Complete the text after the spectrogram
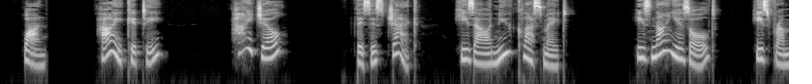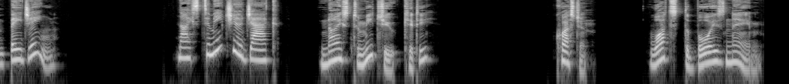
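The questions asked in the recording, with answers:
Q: What's the boy's name?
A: Jack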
